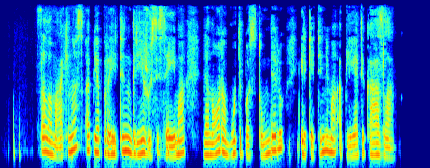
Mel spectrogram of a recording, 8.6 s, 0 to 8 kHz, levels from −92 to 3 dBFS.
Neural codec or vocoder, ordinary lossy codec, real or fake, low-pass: none; AAC, 32 kbps; real; 7.2 kHz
